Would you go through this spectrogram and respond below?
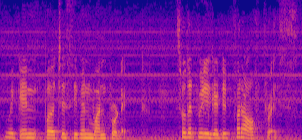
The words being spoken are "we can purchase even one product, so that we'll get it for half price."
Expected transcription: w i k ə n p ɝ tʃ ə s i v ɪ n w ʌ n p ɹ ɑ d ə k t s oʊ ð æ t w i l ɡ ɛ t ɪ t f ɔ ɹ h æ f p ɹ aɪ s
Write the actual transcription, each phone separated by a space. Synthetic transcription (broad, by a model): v i k ə n p ɝ tʃ ə s i v ɪ n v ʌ n p ɹ ɑ d ə k t s oʊ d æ t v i l ɡ ɛ t ɪ t f ɔ ɹ h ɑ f p ɹ aɪ s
